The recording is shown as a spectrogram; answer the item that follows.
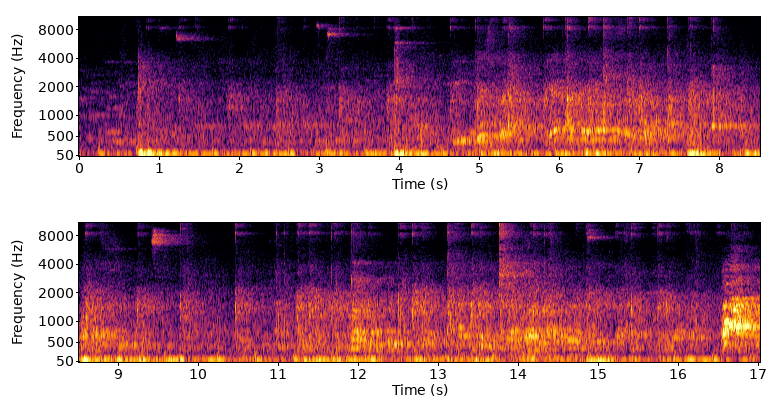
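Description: Table tennis rally: the ball clicking off the rackets and the table in quick succession, with a heavy thump about a second in.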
